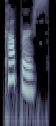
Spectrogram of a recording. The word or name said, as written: copper's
